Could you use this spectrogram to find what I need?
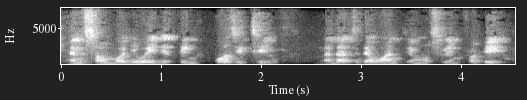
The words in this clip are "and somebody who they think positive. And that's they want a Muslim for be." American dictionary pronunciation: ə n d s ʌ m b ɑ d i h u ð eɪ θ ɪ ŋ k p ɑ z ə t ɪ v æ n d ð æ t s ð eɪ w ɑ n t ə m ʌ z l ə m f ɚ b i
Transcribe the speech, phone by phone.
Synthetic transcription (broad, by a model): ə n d s ʌ m b ɑ d i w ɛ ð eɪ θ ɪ ŋ k p ɑ z ə t ɪ v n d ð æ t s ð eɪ w ɑ n t ə m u s l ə m f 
